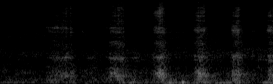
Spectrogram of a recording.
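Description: Scissors snipping through blouse fabric, a series of about five soft rasping cuts in a steady rhythm, close and fairly quiet, with no talking.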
